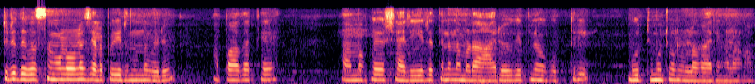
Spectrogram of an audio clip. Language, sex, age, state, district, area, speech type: Malayalam, female, 30-45, Kerala, Pathanamthitta, rural, spontaneous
